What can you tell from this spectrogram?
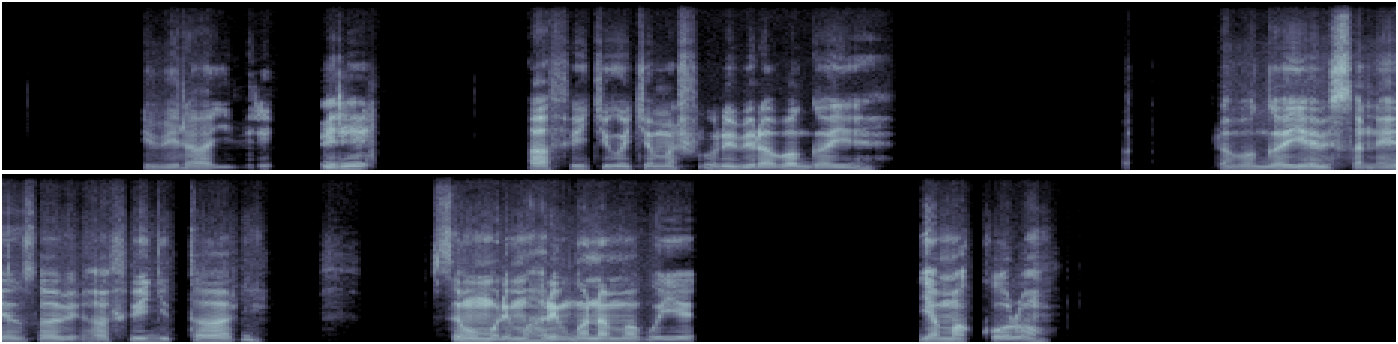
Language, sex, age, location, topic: Kinyarwanda, male, 25-35, Musanze, agriculture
